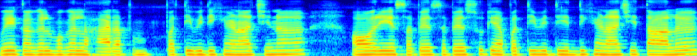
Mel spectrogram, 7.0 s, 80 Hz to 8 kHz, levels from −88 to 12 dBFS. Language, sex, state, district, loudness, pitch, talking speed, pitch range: Garhwali, female, Uttarakhand, Tehri Garhwal, -17 LUFS, 185 Hz, 155 wpm, 180-190 Hz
